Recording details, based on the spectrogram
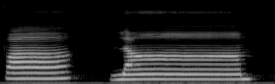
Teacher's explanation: فا جو ہے وہ 1 الف کے برابر پڑھا جائے گا اور لام جو ہے 3 الف کے برابر دراز کر کے پڑھنا ہے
